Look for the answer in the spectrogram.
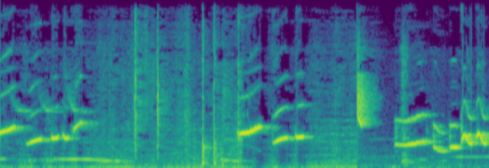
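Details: White-rumped shama singing as a lure for other shamas to sing back: a low whistled note, bright slurred whistles, a burst of clicks, then varied rising and warbling phrases, with a faint hum.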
